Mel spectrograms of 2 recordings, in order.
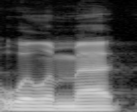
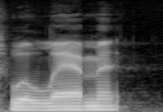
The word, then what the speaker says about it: Willamette: I remember one older gentleman was like, it's not Willamette, it's Willamette, damn it.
